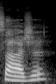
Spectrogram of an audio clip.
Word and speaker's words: Saja: Did I pronounce that right? Oh, it's Saja.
